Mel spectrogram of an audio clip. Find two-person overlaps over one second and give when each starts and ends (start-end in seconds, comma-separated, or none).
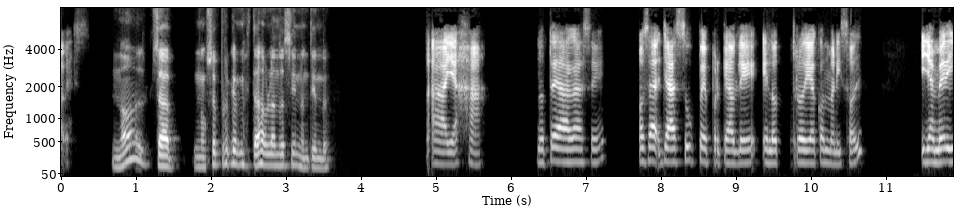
none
